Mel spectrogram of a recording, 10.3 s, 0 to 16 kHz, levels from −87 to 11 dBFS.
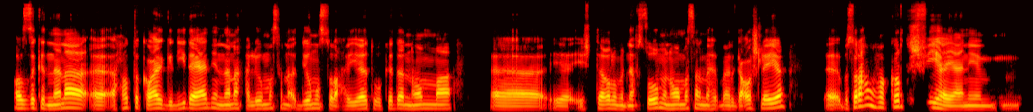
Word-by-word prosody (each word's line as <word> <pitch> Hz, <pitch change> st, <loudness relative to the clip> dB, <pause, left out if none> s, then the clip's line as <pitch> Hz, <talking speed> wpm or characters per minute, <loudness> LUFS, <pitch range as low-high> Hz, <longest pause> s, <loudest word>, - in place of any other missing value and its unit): قصدِك 135 Hz, +2 st, 0 dB
إن 120 Hz, -, 0 dB
أنا 150 Hz, +2 st, +6 dB, 0.3 s
آآ -, -, 0 dB
أحط 150 Hz, +2 st, -5 dB
قواعد 140 Hz, +1 st, +4 dB
جديدة 120 Hz, +7 st, 0 dB
يعني، 145 Hz, +3 st, +4 dB
إن 125 Hz, -, -3 dB
أنا 130 Hz, +2 st, +1 dB
أخلِّيهم 130 Hz, +1 st, -5 dB
مثلًا 135 Hz, -1 st, -7 dB
أدّيهم 130 Hz, +4 st, -3 dB
الصلاحيات 125 Hz, -1 st, -1 dB
وكده 130 Hz, +4 st, -3 dB
إن 120 Hz, -2 st, -3 dB
هم 125 Hz, +1 st, -1 dB
آآ 125 Hz, 0 st, +3 dB, 1.0 s
ي 105 Hz, -1 st, -5 dB
يشتغلوا 130 Hz, 0 st, -1 dB
من 115 Hz, -, -5 dB
نفْسهم 140 Hz, +7 st, -1 dB
إن 130 Hz, -, -3 dB
هو 130 Hz, -, +2 dB
مثلًا 130 Hz, 0 st, -4 dB
ما 120 Hz, 0 st, -5 dB
ما 115 Hz, -, -4 dB
يرْجَعوش 120 Hz, +5 st, -1 dB
ليَّ؟ 140 Hz, +1 st, +5 dB
آآ -, -, -4 dB
بصراحة 240 Hz, -, +2 dB
ما 220 Hz, -, -2 dB
فكرتش 185 Hz, +3 st, 0 dB
فيها 155 Hz, -6 st, +3 dB
يعني، 110 Hz, 0 st, +2 dB
إمم 230 Hz, -, -10 dB
130 Hz, 210 wpm, -23 LUFS, 120-145 Hz, 1.0 s, أنا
